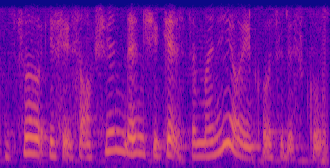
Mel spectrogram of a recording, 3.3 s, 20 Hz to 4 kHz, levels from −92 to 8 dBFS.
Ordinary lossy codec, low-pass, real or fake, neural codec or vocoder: Opus, 32 kbps; 3.6 kHz; real; none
